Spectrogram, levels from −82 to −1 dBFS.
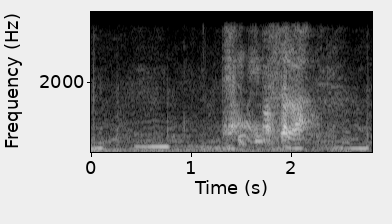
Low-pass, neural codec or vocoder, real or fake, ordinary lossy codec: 3.6 kHz; codec, 16 kHz in and 24 kHz out, 1.1 kbps, FireRedTTS-2 codec; fake; none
